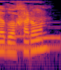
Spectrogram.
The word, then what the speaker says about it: אַהֲרֹן: En hébreu, sa forme originale est « aharon » (אַהֲרֹן), prononcée « ajarón », et est à l'origine de toutes les autres variantes.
